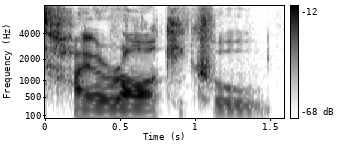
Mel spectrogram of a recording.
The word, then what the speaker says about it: hierarchical: It's pronounced just like hierarchy, but at the end we changed, instead of saying hierarchy, we say hierarchical. Hierarchical. And let me share with you another pronunciation of this word. Hierarchic. Okay, so we say hierarchical, hierarchical. So the main difference between the word hierarchy and this one, hierarchical, is that the main stress goes on rarchical, ra.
